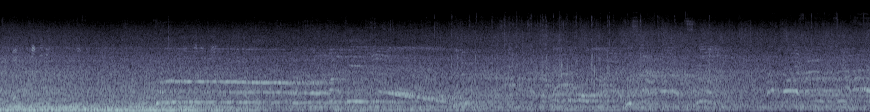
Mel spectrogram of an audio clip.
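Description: Men shouting and calling out across an empty football stadium, with some long drawn-out calls and one falling shout about eight seconds in; the shouts carry in the empty stands. Heavier low noise fills the first few seconds.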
